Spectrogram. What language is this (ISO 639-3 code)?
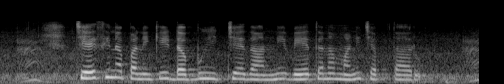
tel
